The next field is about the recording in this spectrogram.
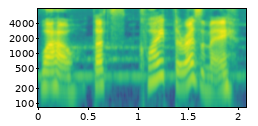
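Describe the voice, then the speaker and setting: A woman's voice: mid-range voice, very animated, takes it slowly, fairly bright tone, slight background noise. A woman playing a curious, sensible female adventurer in an audio drama, speaking in an earnest, conversational way. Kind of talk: audio drama acting, natural dialogue.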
